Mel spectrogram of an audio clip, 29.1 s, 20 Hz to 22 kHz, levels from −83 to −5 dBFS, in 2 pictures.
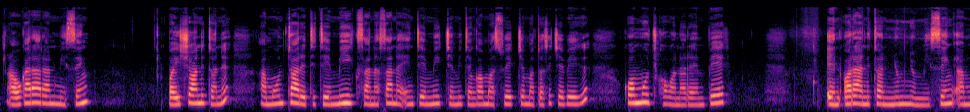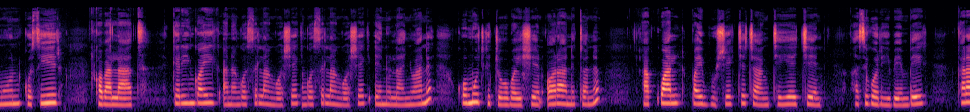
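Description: A speech clip with a stream segment repeated at 19.07 s, just after "kobalat keringoik anan kosilangoshek": the player fed the same chunk through twice, so about a second of audio, up to 20.06 s, plays again, with a small blip where it jumps back.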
